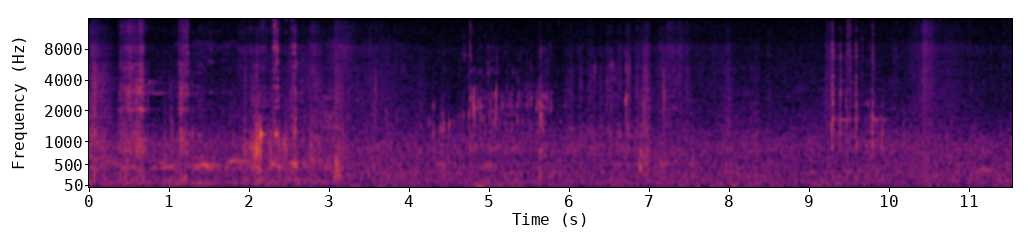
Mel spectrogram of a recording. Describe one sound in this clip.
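Metal parts clink and clatter as they are handled.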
